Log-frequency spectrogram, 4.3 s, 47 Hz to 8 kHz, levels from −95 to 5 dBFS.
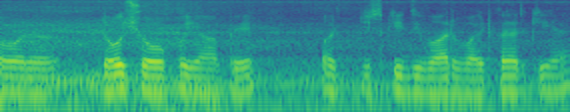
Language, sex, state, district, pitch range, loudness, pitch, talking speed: Hindi, male, Punjab, Pathankot, 115-125 Hz, -18 LUFS, 120 Hz, 170 wpm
